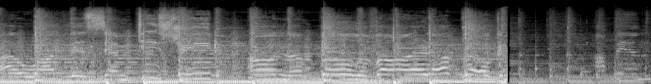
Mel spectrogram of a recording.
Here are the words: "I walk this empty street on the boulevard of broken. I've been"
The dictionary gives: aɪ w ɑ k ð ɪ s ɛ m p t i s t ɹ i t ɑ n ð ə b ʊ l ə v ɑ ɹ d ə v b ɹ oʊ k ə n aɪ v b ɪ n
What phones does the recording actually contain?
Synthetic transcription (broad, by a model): aɪ w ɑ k ð ɪ s ɛ m p t i s t ɹ i t n ð ə b ʊ l ə v ɑ ɹ d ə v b ɹ oʊ ə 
